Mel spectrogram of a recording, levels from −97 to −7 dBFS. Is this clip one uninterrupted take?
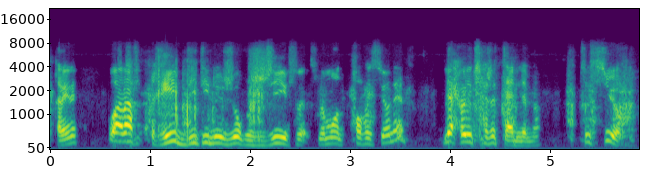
yes; 0 cuts

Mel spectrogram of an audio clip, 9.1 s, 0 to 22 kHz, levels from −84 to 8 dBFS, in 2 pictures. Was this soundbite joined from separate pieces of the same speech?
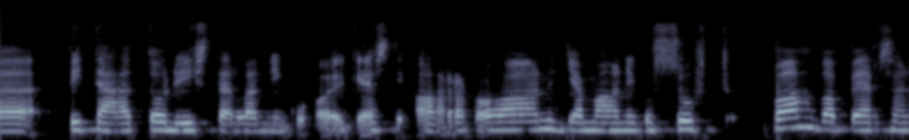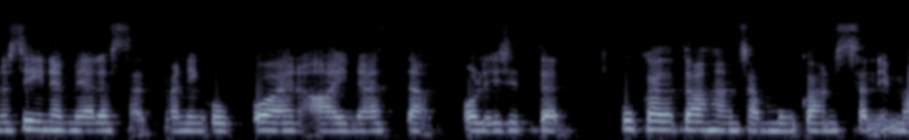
no; 0 cuts

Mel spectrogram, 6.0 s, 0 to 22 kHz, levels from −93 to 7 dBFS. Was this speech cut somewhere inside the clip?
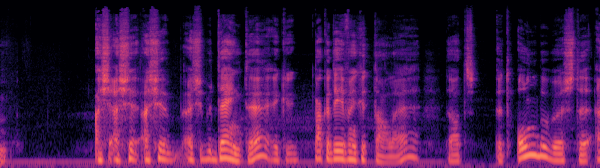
no; 0 cuts

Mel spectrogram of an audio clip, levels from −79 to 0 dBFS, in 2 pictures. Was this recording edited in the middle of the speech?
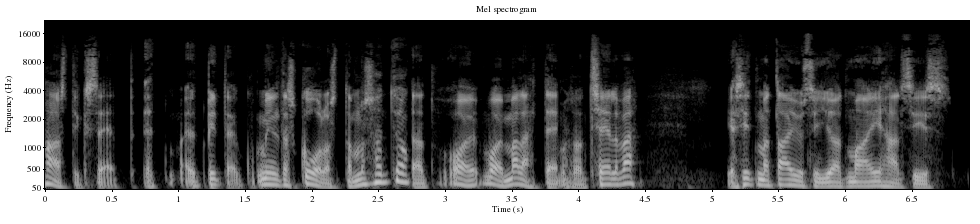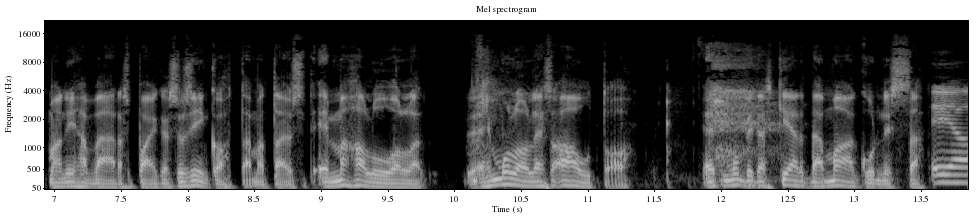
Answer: yes; 2 cuts; at 2.7 s, 3.8 s

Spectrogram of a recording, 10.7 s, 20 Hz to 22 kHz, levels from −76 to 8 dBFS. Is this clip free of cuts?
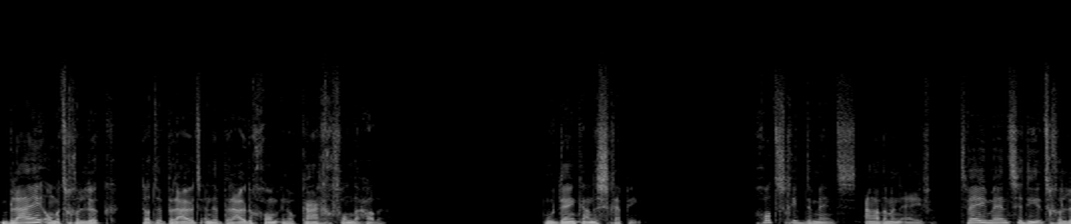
yes; 0 cuts

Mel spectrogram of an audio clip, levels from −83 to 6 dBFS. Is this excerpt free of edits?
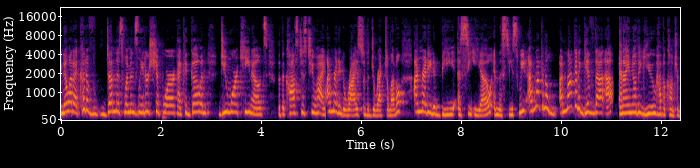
no; 3 cuts; at 5.3 s, 9.3 s, 11.0 s

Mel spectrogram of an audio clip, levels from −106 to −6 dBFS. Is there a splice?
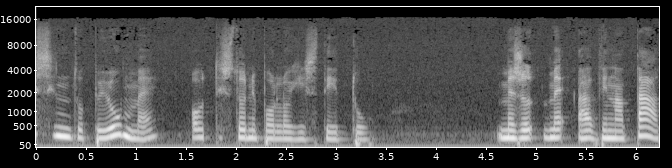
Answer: no; 0 cuts

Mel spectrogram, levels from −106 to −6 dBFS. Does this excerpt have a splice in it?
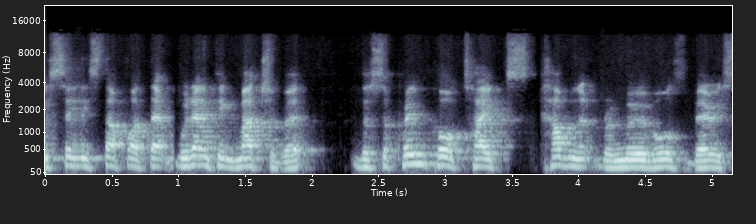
yes; 1 cut; at 0.9 s

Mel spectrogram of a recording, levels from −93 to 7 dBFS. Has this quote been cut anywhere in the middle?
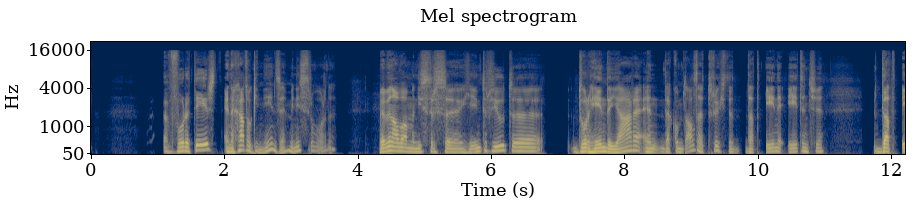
yes; 1 cut; at 1.9 s

